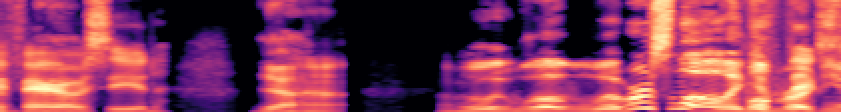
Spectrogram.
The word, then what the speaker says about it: Ferroseed: Feroseed, A lot of people call it Feroseed, Feroseed. I say Ferroseed.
